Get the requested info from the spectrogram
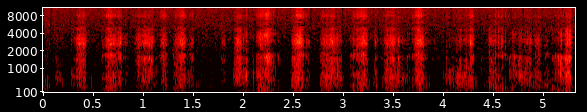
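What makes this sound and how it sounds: A metal fountain pen nib scratches across the lined paper page of an open notebook, writing in red ink. Quiet, dry, scratchy strokes come in quick, uneven bursts with bright, hissy edges and almost no low end, each stroke stopping dead with no ring.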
